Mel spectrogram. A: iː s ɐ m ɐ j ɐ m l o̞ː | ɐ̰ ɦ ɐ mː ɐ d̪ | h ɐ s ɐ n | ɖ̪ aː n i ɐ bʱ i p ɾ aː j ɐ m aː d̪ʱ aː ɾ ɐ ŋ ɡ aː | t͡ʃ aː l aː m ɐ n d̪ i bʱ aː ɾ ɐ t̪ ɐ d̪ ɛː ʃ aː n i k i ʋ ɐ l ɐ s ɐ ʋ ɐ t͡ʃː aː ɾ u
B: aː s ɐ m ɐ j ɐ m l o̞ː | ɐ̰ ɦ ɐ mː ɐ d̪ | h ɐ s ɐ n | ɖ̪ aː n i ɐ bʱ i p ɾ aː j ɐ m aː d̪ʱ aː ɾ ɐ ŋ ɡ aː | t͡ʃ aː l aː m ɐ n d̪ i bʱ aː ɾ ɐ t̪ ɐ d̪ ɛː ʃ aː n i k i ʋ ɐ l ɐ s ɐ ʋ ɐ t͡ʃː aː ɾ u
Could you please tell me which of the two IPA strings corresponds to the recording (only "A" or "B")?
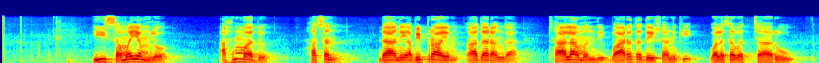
A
